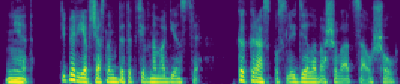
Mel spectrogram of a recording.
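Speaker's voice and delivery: lightly voiced wary man. A narrator's reading. Man character voice.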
